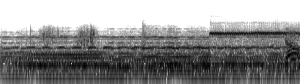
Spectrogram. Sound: whistle blowing

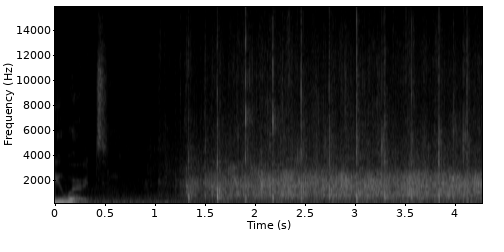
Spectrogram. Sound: applause

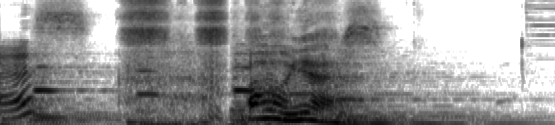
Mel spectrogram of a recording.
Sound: sniffing

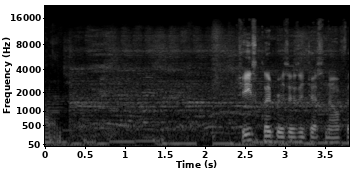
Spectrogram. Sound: background indistinct chatter

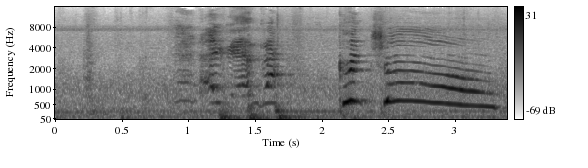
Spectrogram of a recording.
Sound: babbling excitedly

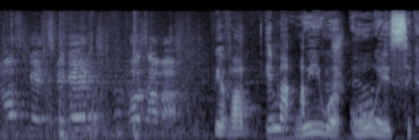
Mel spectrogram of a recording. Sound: speaks in foreign language

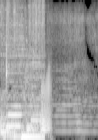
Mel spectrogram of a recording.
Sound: fart

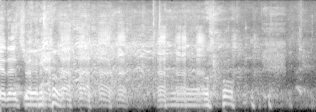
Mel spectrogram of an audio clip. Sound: laughter

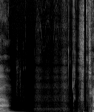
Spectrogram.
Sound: sniff sniff

